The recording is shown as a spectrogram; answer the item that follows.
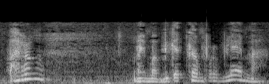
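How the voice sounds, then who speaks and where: Bright-voiced concerned mother. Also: deep voice, animated, moderate pace. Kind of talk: Filipino radio drama acting. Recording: dull lo-fi radio with noise.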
